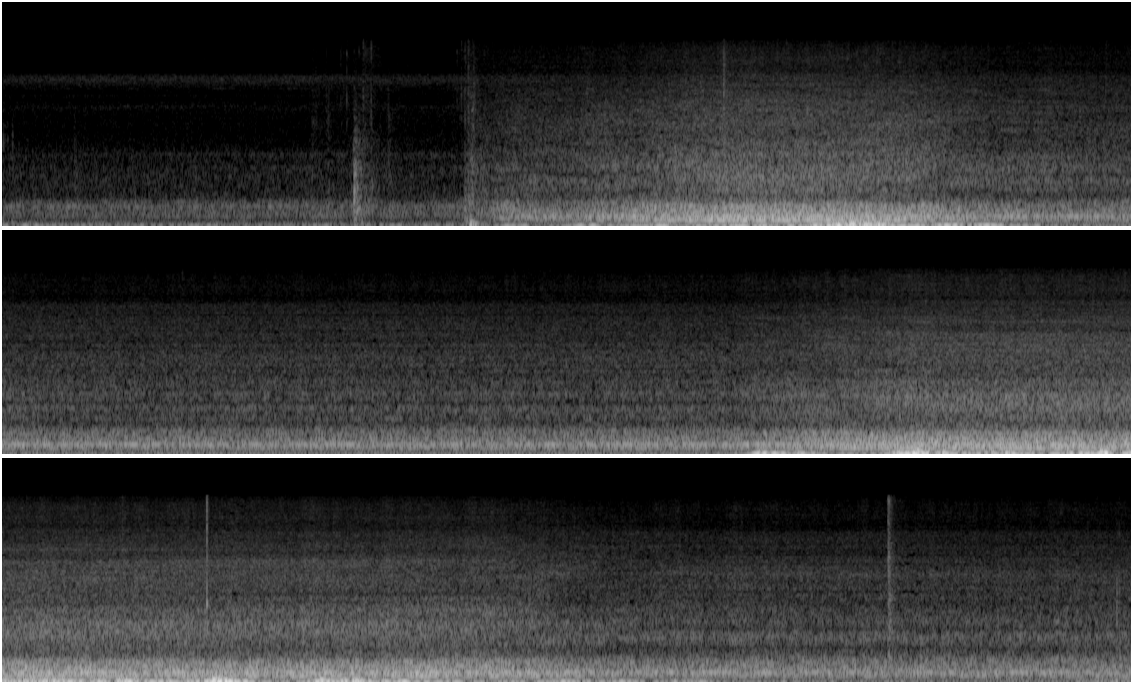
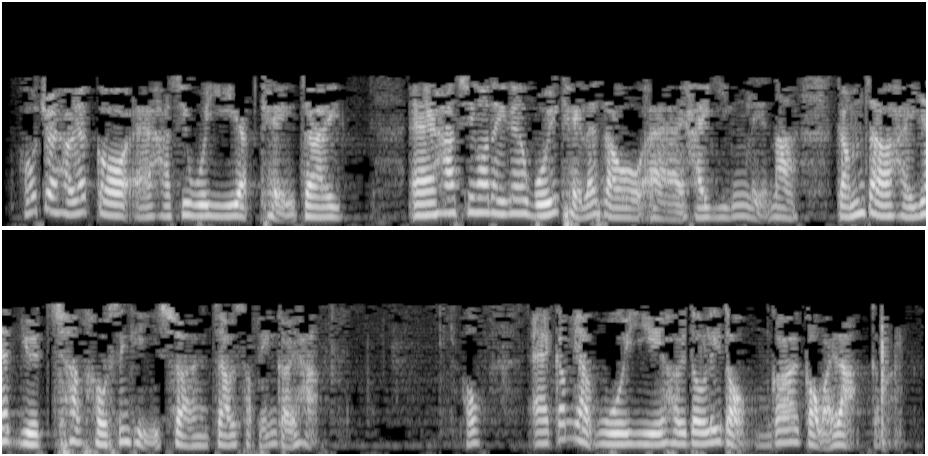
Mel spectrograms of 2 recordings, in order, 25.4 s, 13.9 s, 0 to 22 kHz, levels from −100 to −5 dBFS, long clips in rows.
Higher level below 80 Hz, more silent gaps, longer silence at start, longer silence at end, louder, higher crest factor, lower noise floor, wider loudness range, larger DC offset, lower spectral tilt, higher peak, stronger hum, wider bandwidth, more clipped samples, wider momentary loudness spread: first, -44 dBFS vs -50 dBFS; neither; second, 0 s vs 0.15 s; second, 0 s vs 0.2 s; second, -44 LUFS vs -24 LUFS; about the same, 20 dB vs 20 dB; about the same, -62 dBFS vs -59 dBFS; first, 11 LU vs 5 LU; neither; about the same, -8 dB/octave vs -9 dB/octave; second, -18 dBFS vs -6 dBFS; neither; first, 9.8 kHz vs 5.8 kHz; neither; first, 12 LU vs 9 LU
